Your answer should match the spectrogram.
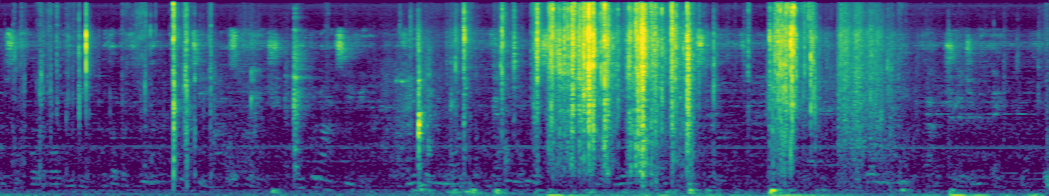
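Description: A trading-card pack wrapper being torn open and crinkled: a few light clicks at first, then a busier stretch of tearing and rustling in the second half as the pack is opened and the cards are handled.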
